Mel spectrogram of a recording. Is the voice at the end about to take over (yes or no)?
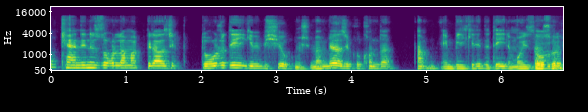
yes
